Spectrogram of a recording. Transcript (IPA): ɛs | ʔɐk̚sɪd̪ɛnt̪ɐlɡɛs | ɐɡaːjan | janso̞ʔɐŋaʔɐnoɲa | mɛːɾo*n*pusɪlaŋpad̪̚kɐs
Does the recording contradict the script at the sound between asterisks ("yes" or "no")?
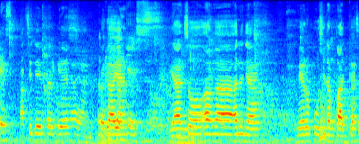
no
